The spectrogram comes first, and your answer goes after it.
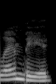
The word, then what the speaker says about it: Embiid: Los Angeles it rhymes with indeed or friend in need the NBA has enough under twenty five stars to fill up several red carpets maybe the lead can loan Joel embiid to the NFL or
